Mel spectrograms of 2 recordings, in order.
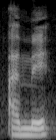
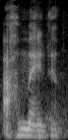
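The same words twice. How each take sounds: First: The final D is silent. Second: The final D is sounded. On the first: The speaker calls it right. "ou bien alors" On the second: The speaker calls it wrong. "mais pas"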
